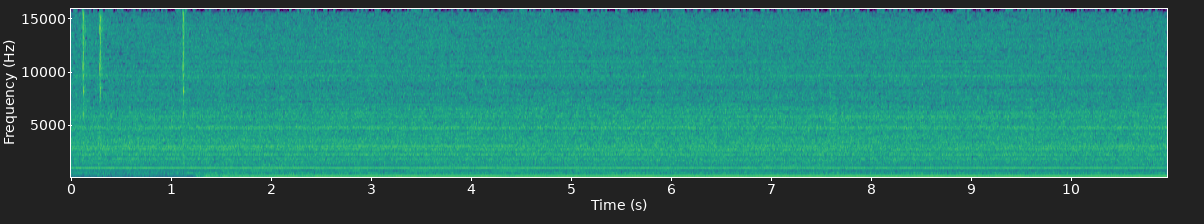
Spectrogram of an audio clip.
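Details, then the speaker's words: Creality CR-200B 3D printer, new, bed driven all the way down via settings/move before first homing: a steady even motor hum with no grinding or skipping, and the bed ends well clear of the nozzle; normal Z-axis lowering. "okay so you can see i've dropped the bed down and it's quite a long way away from the nozzle so that was fine"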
